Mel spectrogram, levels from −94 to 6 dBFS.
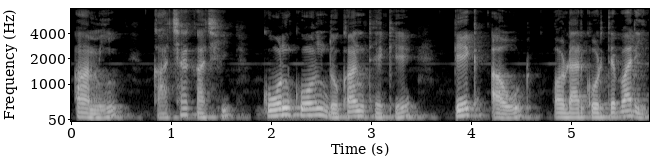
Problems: none marked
